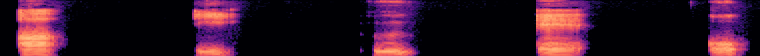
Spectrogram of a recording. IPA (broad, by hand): a, i, ɯ, e, o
